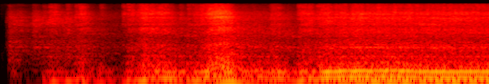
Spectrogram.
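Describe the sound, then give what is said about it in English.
A vintage vanilla-and-mint Beetle car engine revs, its low, throaty hum building in loudness and settling into a steady, rumbling drone, with no one talking. “one vanilla and mint Beetle he drives around sometimes”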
